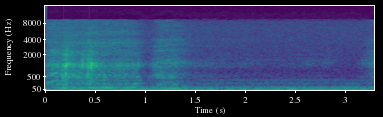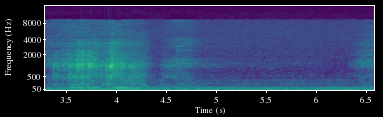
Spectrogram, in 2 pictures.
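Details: Sleep snoring recorded with a snore-tracking app: rough, rattling snores with each breath, about 18 a minute, over a steady low room hum.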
